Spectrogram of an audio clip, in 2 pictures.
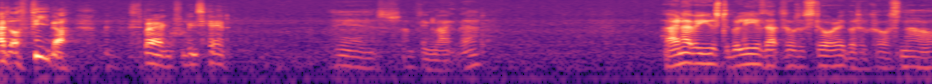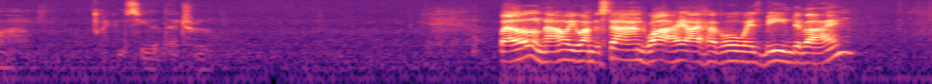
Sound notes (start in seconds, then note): none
